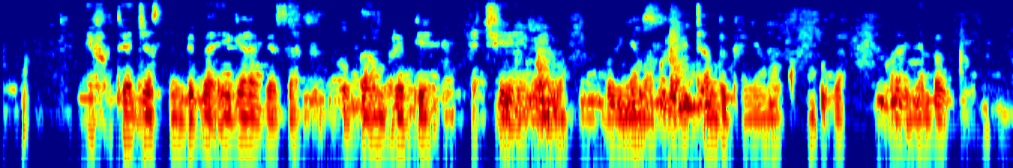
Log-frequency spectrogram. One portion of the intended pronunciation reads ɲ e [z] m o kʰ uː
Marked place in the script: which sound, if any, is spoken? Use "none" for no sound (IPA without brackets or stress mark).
none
